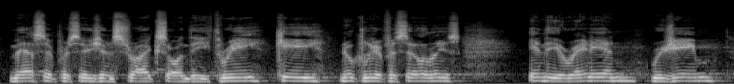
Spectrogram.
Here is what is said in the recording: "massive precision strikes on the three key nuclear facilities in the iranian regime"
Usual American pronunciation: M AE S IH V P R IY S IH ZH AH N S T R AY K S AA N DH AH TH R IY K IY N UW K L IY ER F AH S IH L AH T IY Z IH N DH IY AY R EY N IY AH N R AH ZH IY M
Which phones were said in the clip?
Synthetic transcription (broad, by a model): M AE S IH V P R IY S IH ZH AH N S T R AY K S N DH AH TH R IY K IY N UW K L IY ER F AH S IH L AH T IY Z IH N DH IY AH R EY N IY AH N R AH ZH IY M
